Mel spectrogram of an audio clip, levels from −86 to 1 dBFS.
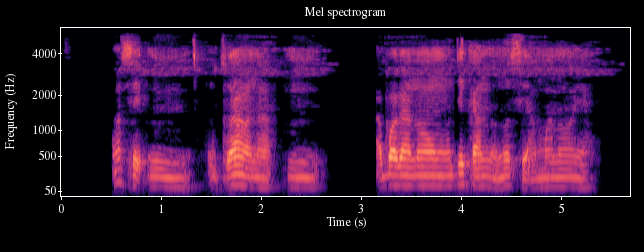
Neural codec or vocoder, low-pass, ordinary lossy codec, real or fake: none; 5.4 kHz; AAC, 24 kbps; real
